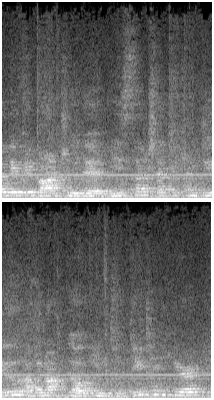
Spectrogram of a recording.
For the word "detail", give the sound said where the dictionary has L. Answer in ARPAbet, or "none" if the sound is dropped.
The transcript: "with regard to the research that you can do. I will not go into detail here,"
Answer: N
